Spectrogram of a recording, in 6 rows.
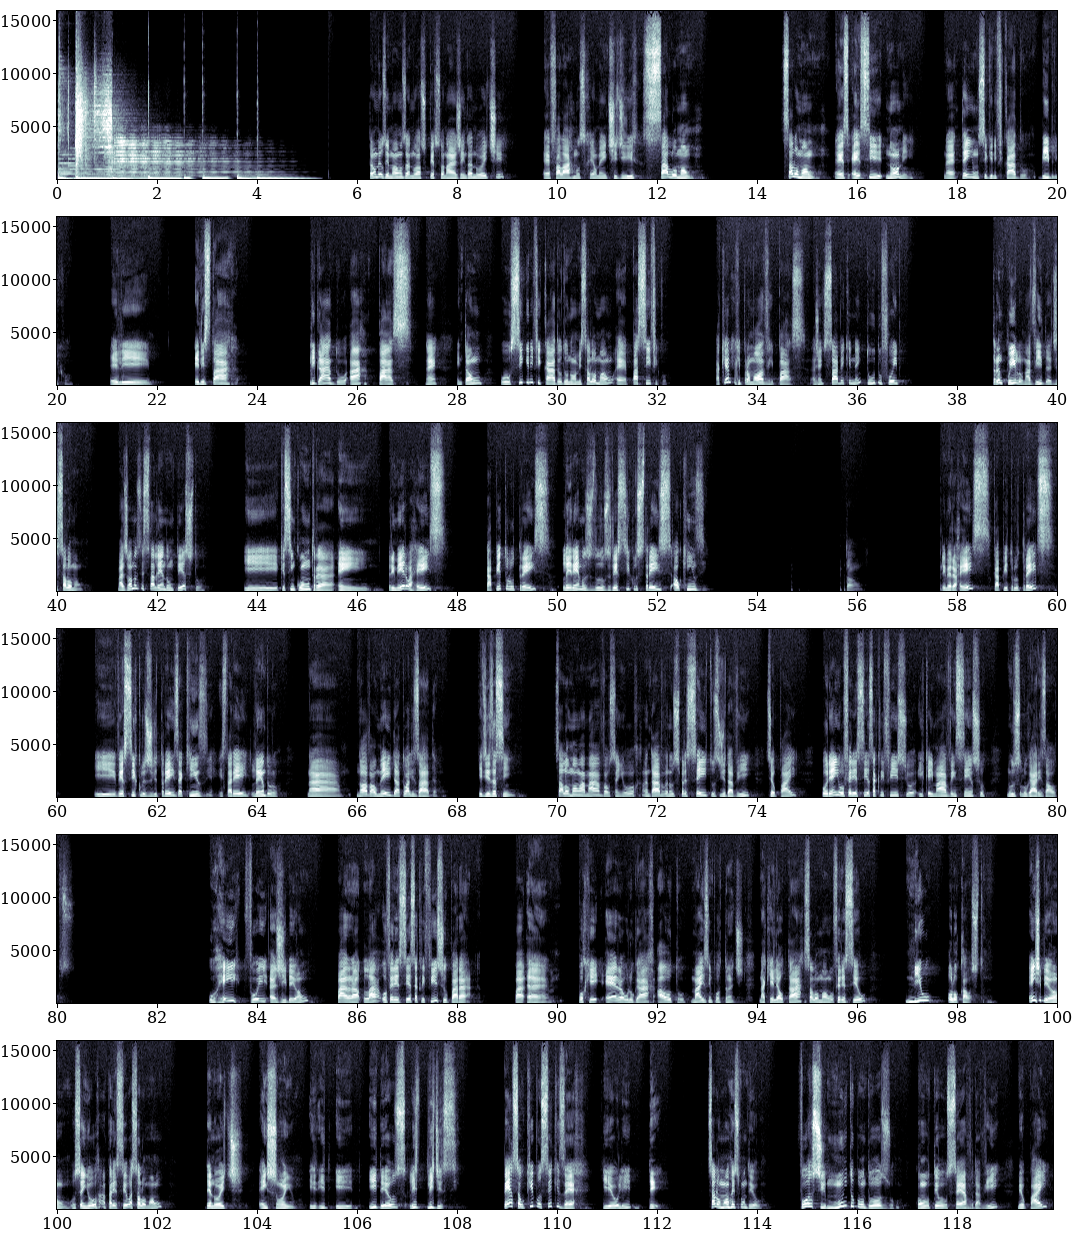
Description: Mensagem realizado nos encontros de Reflexão de Oração às Quintas-Feiras 20h.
